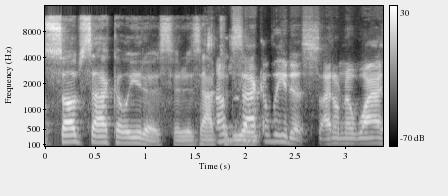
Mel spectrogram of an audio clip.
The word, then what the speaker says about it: SubTsakalidis: It is SubTsakalidis.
